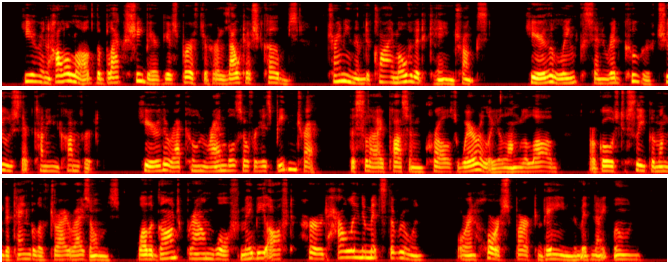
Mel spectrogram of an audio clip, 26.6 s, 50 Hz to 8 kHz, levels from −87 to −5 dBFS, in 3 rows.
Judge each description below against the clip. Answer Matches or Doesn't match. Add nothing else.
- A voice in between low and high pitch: Matches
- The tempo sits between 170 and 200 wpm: Matches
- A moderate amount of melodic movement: Matches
